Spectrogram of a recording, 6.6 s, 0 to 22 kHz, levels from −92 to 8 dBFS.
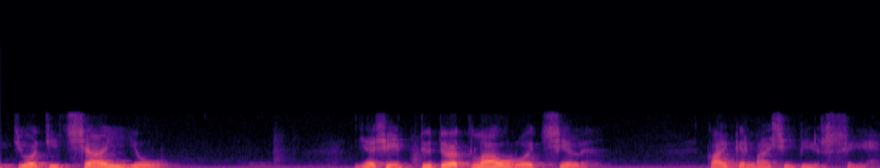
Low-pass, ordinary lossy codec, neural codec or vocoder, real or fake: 7.2 kHz; none; none; real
